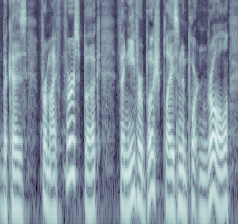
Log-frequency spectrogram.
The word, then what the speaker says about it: Vannevar: But it's Vannevar Bush. Bush himself says that it rhymes with beaver, his name, so it's Vannevar.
